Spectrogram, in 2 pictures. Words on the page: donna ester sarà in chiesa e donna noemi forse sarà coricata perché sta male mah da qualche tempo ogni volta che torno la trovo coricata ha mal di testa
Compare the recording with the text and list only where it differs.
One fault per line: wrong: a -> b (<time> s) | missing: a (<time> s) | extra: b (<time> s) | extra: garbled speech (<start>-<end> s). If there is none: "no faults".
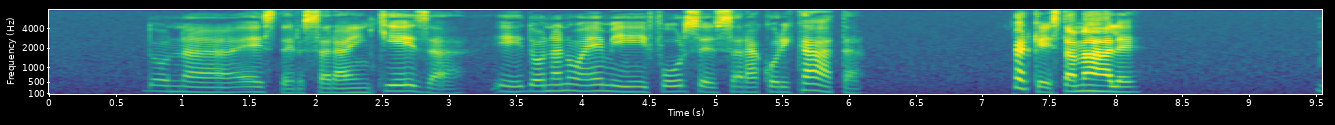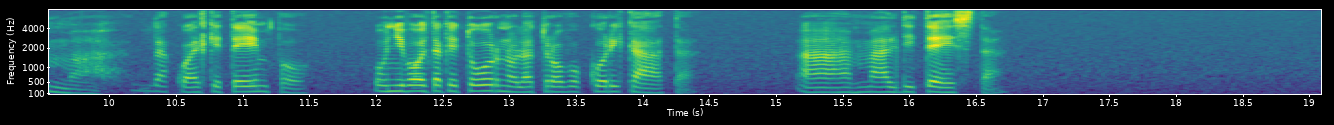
no faults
